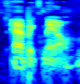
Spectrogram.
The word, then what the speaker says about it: Abagnale: And Frank, I can never pronounce his name right. Abagnale? Abagnale.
